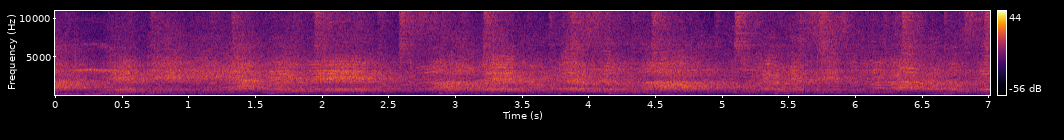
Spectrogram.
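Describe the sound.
A concert crowd cheers, shouts and makes noise in a dense, steady roar that stays loud for about seven seconds without letting up.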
